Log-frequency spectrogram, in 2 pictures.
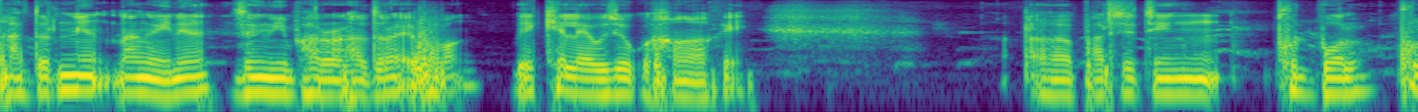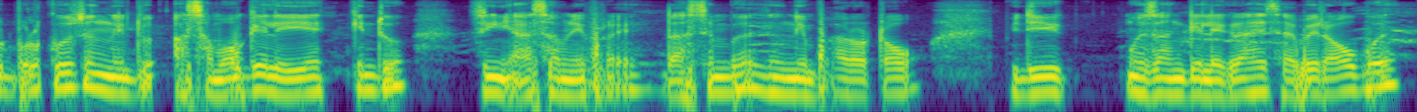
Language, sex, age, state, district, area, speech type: Bodo, male, 18-30, Assam, Udalguri, rural, spontaneous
